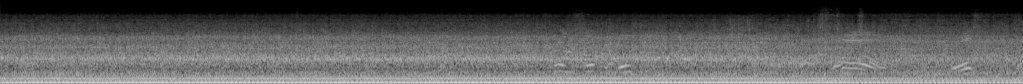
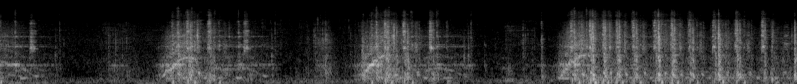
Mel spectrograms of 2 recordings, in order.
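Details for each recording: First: Craftsman push mower after its badly knocking Tecumseh 6.75 Vector engine was swapped for a Briggs Quantum engine: smooth, steady drone at constant speed with no knocking or misses. Normal running. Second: Craftsman mower with 6.75 Tecumseh Vector engine knocking badly: a rough metallic clatter swelling in bursts as it revs, worse since Seafoam was added; spark plug correct and gapped, engine later swapped for a Briggs Quantum.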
